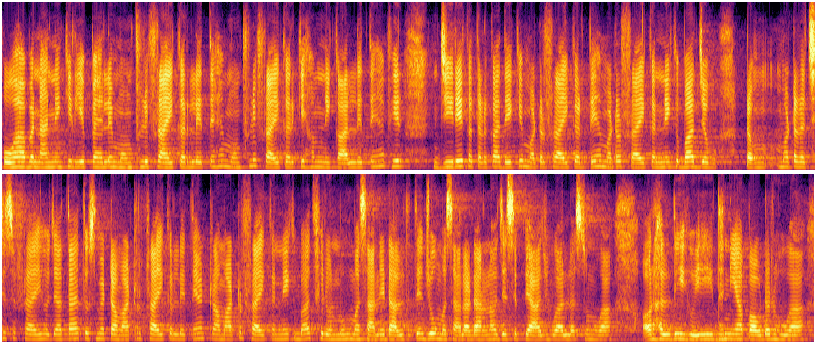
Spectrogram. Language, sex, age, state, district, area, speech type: Hindi, female, 45-60, Uttar Pradesh, Varanasi, rural, spontaneous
